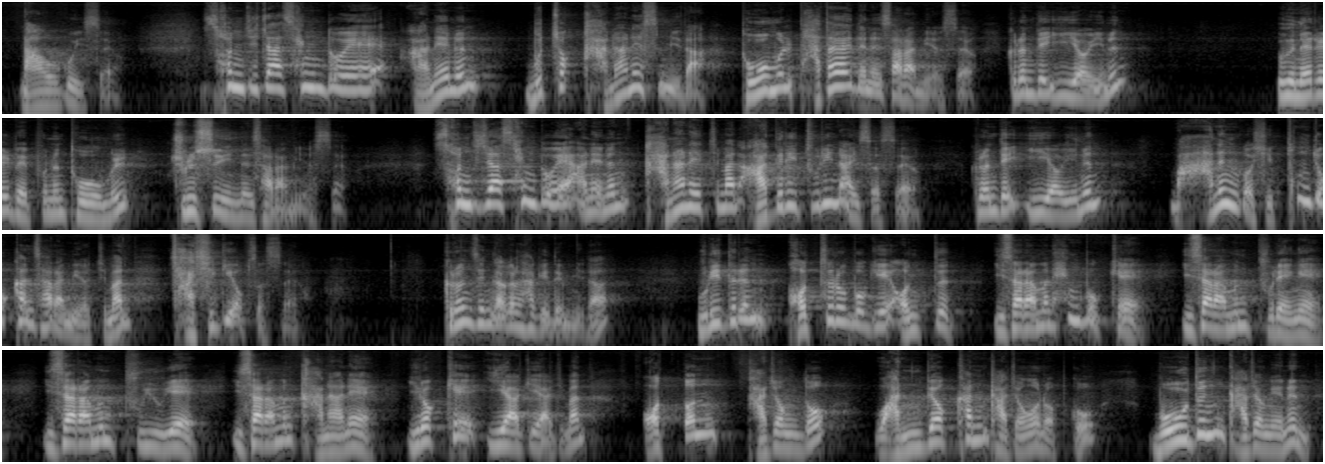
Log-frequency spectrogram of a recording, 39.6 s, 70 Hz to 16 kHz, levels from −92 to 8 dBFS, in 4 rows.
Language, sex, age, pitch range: Korean, male, 50-69, 155-240 Hz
